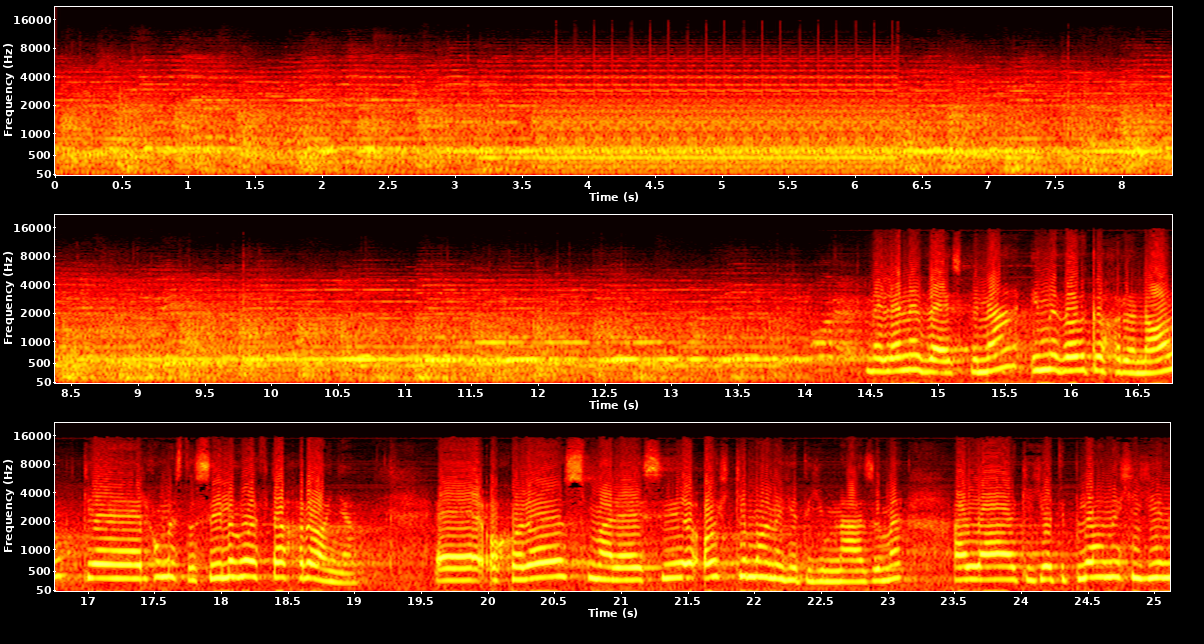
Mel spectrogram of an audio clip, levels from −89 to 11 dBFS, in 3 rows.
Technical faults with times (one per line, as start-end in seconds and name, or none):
3.75-6.31 broken-record loop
